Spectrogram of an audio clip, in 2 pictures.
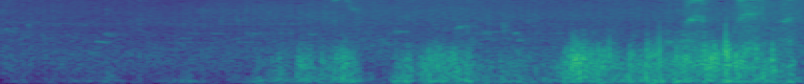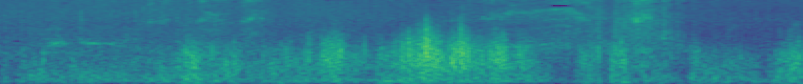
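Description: Wind buffeting the microphone in irregular gusts, quiet for about a second and then swelling louder.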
